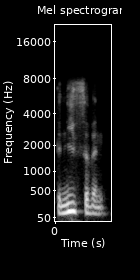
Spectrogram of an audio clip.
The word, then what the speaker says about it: Denisovan: denisovan perhaps uh right but we were saying it wrong and so are other people but it's it's russian so you put the emphasis on the east like denisovan denison right dennis give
